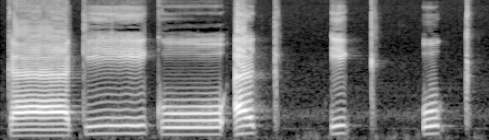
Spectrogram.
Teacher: Dia hanya berupa percikan nafas saja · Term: huruf kaf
